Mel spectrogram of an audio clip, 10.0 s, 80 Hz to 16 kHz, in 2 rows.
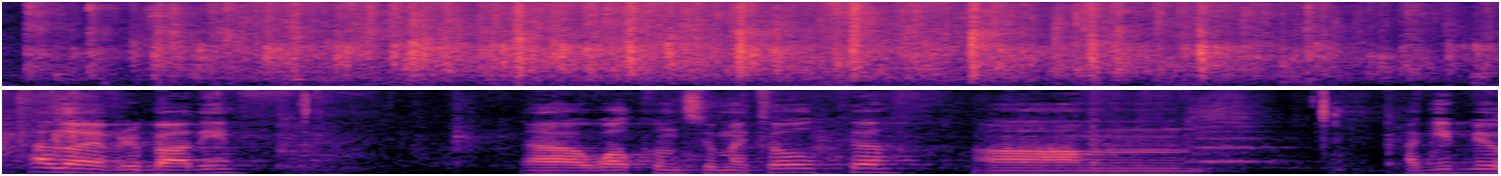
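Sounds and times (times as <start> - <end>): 
audience applauding: 0.0 - 5.2
speech: 5.1 - 5.9, 6.7 - 9.9.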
